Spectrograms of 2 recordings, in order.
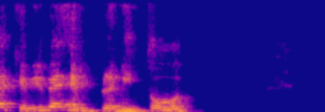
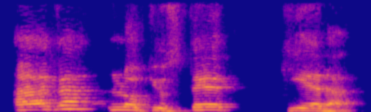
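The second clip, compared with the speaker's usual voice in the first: slow punchline; much slower than usual. Acted. Punchline of the principle, delivered slowly.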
